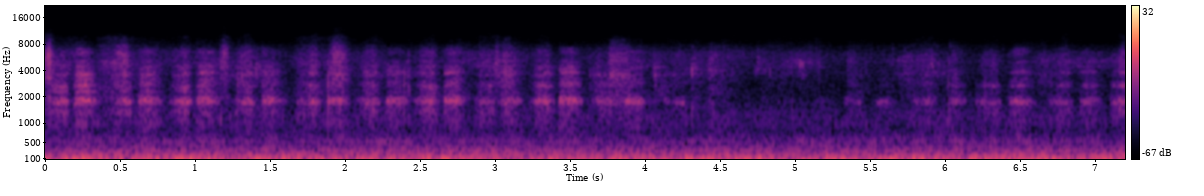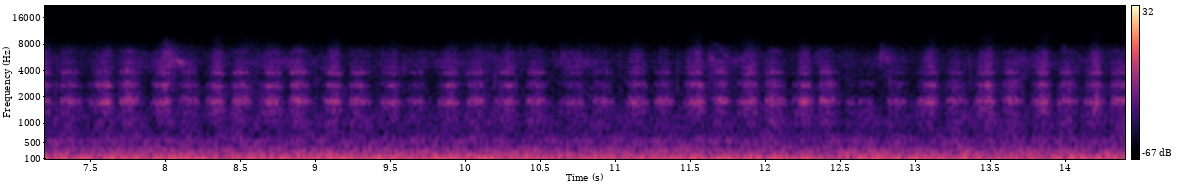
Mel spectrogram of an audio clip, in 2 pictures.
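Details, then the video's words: French Bulldog puppies, 24 hours old, nursing milk from their sleeping mother; rapid rhythmic suckling and snuffling bursts come several times a second, with a brief pause midway, over a steady low hum. "24 Hours Old French Bulldog Puppies Nursing Milk Out Sleeping Mommy"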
